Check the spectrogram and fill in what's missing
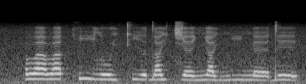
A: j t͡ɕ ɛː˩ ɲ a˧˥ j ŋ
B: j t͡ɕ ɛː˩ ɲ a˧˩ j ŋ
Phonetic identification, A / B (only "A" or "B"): B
